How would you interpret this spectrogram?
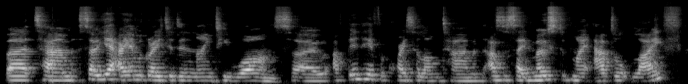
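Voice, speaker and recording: A woman's voice: lowish voice, moderate pace. A woman in her fifties from England with a Liverpool accent, a sales coach telling stories as a guest on a video call interview. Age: 50s. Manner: chatty storyteller, lively asides. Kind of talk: casual interview chat.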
